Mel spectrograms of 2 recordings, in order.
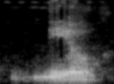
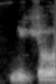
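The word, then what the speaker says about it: Nihil: Nicol obstat imprimatur. Some people may pronounce that Neil, but when you get that IHI in Latin, it's pronounced as a K, Nicol obstat, which basically means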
